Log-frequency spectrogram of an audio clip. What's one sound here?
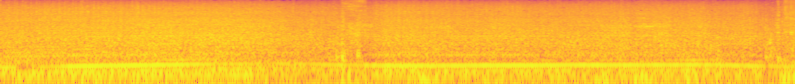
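A pickup truck engine drones steadily as the truck drives over rough ground.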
